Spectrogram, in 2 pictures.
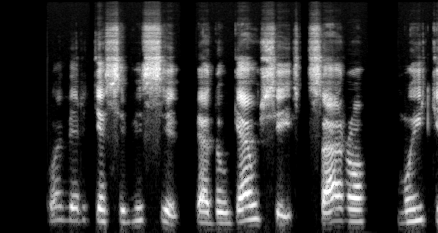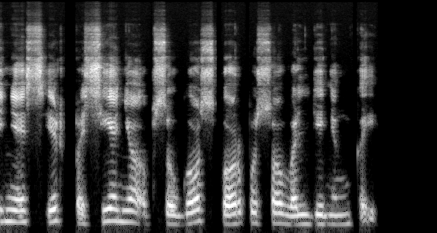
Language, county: Lithuanian, Utena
